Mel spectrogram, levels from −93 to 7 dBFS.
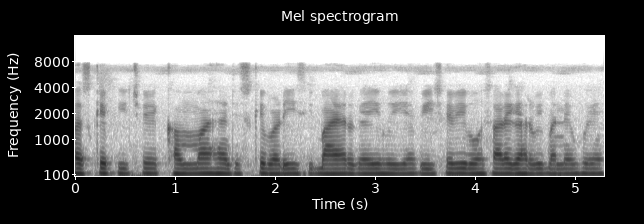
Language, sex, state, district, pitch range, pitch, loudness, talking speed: Hindi, male, Uttarakhand, Uttarkashi, 120-125 Hz, 125 Hz, -18 LUFS, 240 wpm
